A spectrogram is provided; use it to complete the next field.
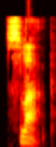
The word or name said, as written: slop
